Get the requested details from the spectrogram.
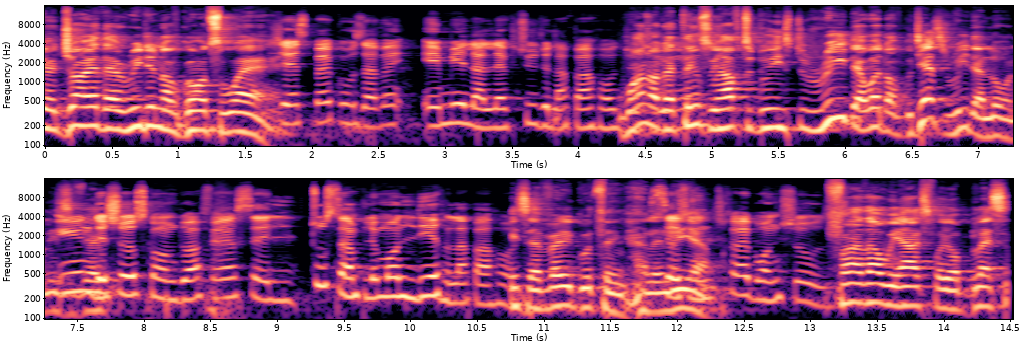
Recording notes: Preached during Joyful Hour Sunday Service at FCI Ministries, Rabat, Morocco.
